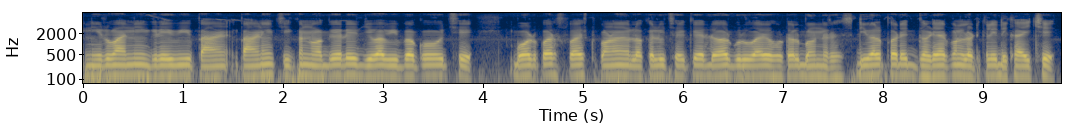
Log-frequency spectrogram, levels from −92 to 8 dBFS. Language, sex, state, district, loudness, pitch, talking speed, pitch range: Gujarati, male, Gujarat, Valsad, -16 LUFS, 125 Hz, 180 wpm, 120-130 Hz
